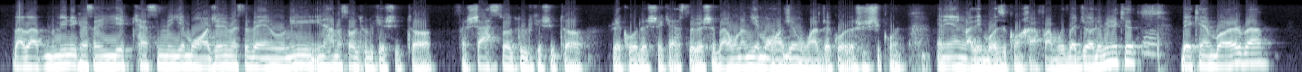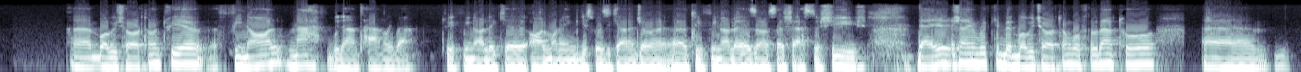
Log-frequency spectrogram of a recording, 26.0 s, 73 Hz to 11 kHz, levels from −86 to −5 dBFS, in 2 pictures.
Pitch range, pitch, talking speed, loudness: 90-110 Hz, 100 Hz, 175 wpm, -10 LUFS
